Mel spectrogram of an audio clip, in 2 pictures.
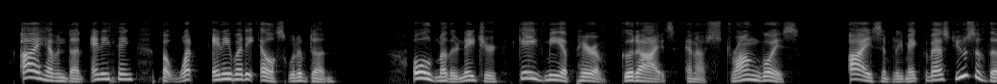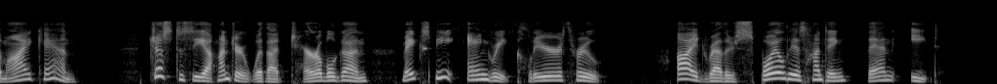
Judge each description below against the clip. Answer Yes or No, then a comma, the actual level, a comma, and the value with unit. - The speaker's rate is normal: Yes, average, 170 wpm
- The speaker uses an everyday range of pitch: No, wide, 7.5 semitones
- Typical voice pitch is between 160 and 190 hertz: Yes, medium, 185 Hz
